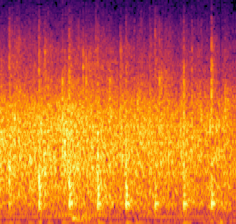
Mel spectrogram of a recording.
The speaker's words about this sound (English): We need to clap more for them so they'll come again next time.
